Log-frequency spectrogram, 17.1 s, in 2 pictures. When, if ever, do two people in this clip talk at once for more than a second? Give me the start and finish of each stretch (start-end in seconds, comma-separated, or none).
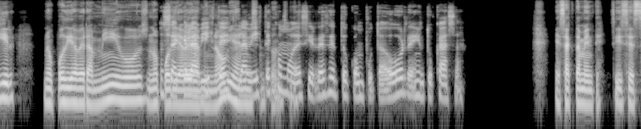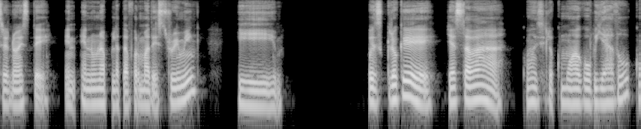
2.1-4.0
